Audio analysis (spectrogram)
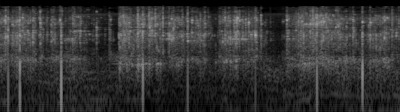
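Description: Bare fingertips stir and shuffle a large heap of small, hollow, empty snail shells on a concrete floor, making them clatter against each other. A dense, bright rattling runs throughout, with sharp, short clicks standing out above the steady chatter of the shells.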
